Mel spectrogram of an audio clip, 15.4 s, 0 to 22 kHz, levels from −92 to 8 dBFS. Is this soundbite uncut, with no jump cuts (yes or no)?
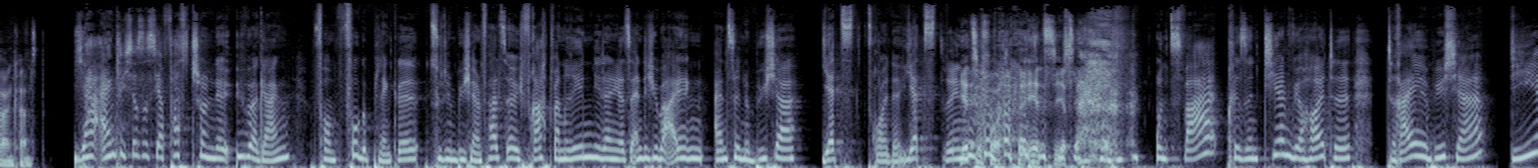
yes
